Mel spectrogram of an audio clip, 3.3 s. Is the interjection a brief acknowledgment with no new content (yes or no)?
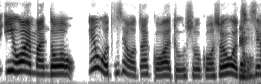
yes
